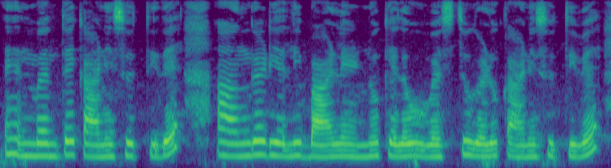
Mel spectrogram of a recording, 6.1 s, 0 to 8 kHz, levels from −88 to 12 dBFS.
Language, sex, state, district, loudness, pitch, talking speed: Kannada, female, Karnataka, Bangalore, -16 LUFS, 220 Hz, 90 wpm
